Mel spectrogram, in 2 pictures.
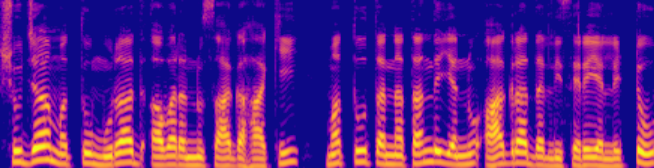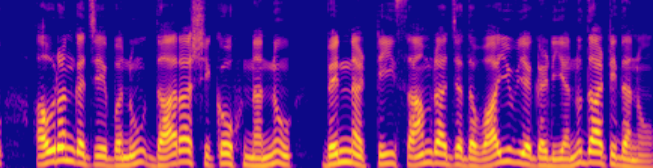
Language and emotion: Kannada, neutral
